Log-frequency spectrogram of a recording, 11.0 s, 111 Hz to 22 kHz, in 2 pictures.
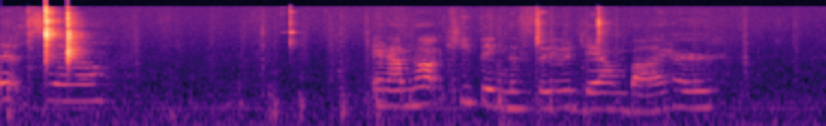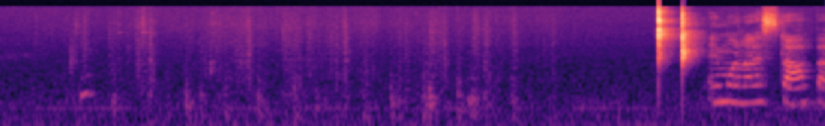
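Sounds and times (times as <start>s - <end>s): footsteps on carpet: 0.8s - 3.9s, 6.0s - 9.3s
puppy paws on carpet: 0.8s - 4.3s, 4.9s - 9.4s.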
